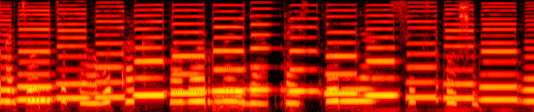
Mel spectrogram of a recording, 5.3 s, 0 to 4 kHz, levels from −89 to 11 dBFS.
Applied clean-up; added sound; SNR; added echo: neural mask model RNNoise.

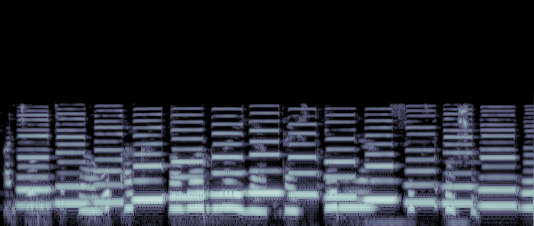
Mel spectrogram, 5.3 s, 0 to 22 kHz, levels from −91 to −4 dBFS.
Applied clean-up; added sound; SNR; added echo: classical method Wiener filter.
